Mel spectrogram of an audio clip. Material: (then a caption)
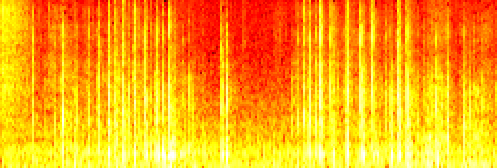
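Plastic. A small clear plastic clamshell box holding dark stacked cookies is held in the hand and tapped and scratched with long red acrylic nails. Quick, dry clicks and scratchy patters come in two bursts separated by a quieter pause, each tap short with almost no ring.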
